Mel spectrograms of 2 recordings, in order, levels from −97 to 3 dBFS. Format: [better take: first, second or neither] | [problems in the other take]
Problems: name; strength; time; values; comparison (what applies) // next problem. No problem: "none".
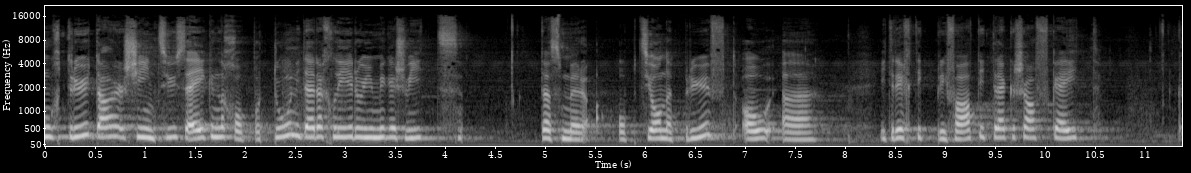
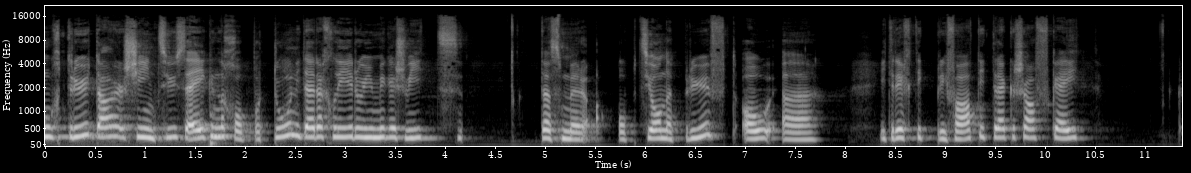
first | noise reduction (neural mask model DeepFilterNet 3)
